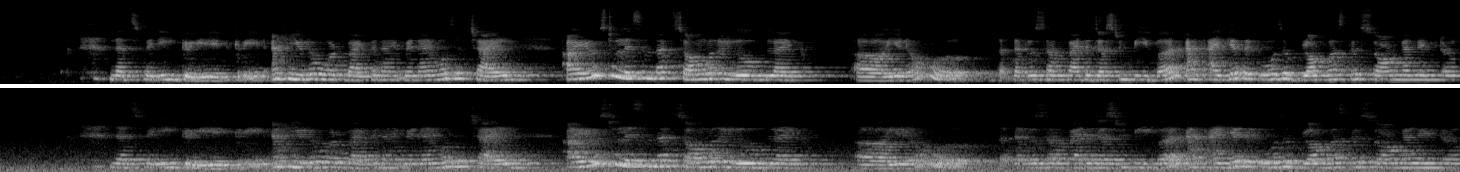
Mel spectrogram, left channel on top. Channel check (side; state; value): right; noise; rumble, 15 dB below the sound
